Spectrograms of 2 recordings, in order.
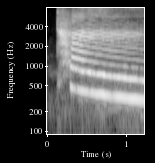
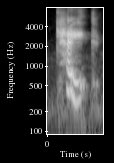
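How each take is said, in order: First: CAKE with the vowel held very long, pitch raised; stretched vowel. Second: Said in the usual way. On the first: Shown as a demonstration. Teacher showing a vowel can stretch, long drawn-out "cake". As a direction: draw out the A in "cake" in one long breath. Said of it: "stress the word cake, I could say". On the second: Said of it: "If I wanted to stress".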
